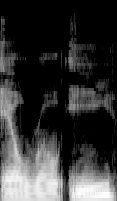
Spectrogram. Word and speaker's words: El Roi: is Elroy and I'm saying it it's really L row e I'm sorry I always have a tendency to say Roy but it's really l rho e the way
